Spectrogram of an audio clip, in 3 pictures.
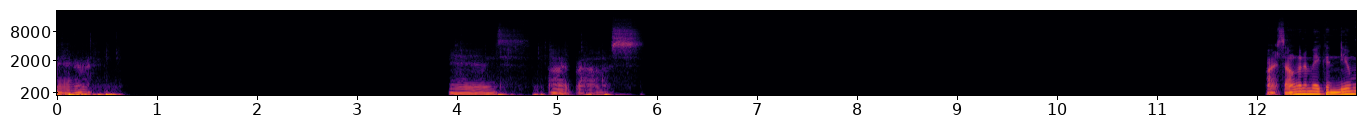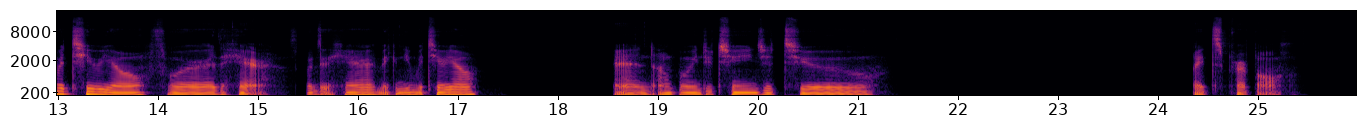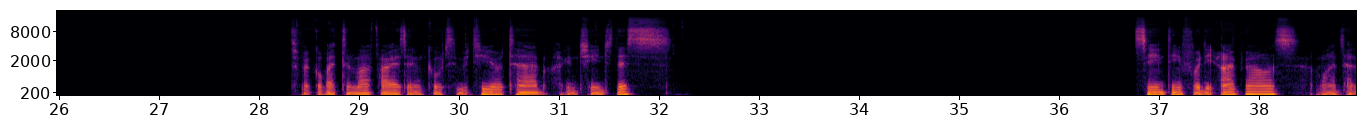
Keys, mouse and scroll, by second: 2.1 click, 2.3 click, 8.0 click, 10.5 click, 12.9 click, 14.6 click, 16.3 click, 17.4 click, 18.7 click, 26.5 click, 28.2 click, 30.0 click, 32.1 click, 37.6 click.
